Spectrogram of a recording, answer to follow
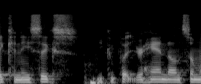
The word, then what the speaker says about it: kinesics: Is that how you pronounce it? Yes, kinesics.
